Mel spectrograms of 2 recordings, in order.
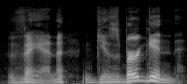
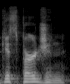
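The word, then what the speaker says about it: van Gisbergen: name you say SVG I know how to say his name though it's Shane Van gizbergen now you said gispersion whatever dude what else there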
